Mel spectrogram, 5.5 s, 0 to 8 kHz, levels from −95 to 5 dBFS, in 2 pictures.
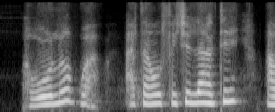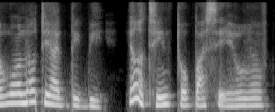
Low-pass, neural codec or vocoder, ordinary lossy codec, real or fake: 7.2 kHz; codec, 16 kHz in and 24 kHz out, 0.8 kbps, FocalCodec, streaming, 65536 codes; none; fake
